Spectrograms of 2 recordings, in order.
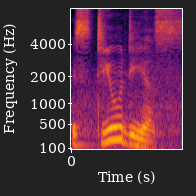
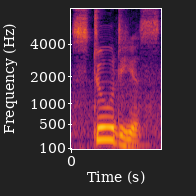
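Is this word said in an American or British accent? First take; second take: British; American. First: It is said with a British accent. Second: It is said with an American accent. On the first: "British pronunciation है इसका" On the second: "American pronunciation है इसका"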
